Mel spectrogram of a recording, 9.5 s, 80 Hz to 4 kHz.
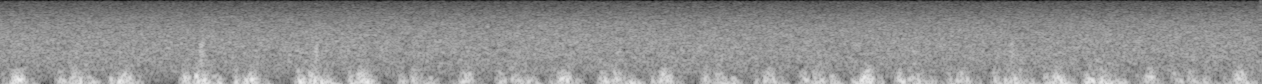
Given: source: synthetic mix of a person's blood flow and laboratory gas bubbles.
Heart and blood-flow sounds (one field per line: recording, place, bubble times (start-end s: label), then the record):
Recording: Doppler ultrasound of blood flow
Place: precordium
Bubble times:
no bubbles
From the record:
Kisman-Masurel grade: 000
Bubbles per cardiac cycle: 0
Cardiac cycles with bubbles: 0%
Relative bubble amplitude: no bubbles discernible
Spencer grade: 0 (complete lack of bubble signals)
